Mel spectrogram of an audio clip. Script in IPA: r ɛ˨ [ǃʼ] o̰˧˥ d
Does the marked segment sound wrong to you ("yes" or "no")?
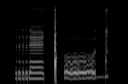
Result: no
